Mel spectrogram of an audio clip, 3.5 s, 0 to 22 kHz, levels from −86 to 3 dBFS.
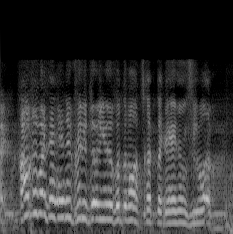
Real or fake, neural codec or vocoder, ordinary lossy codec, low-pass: fake; codec, 16 kHz, 1 kbps, FreqCodec, smaller model; none; none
